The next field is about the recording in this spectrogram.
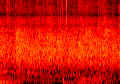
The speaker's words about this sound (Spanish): Denle un aplauso fuerte al Señor.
